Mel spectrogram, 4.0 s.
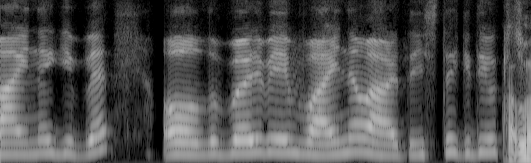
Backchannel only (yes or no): yes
